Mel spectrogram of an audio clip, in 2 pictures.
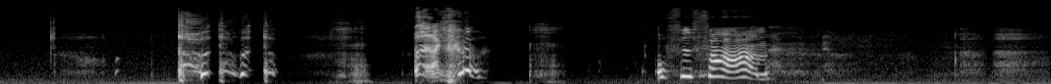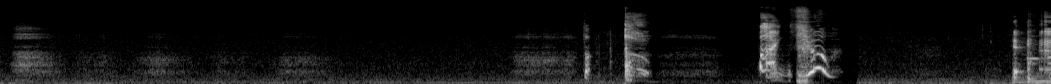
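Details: Several sharp, explosive sneezes in quiet stretches with brief voices between, from girls during Covid-19 nasal swab tests; sneezes set off by twisting the nasal swab.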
